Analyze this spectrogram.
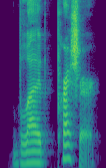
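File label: "blood pressure", British English; blʌdˈprɛʃə; blud-PRESH-uh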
